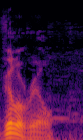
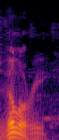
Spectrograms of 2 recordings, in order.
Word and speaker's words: Villareal: I've been pronouncing it Villareal, but it's Villareal according to the PA guy.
